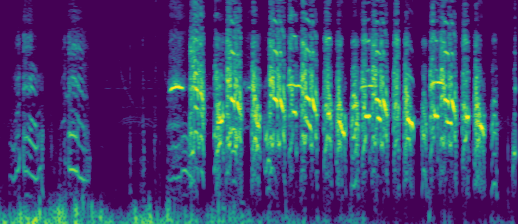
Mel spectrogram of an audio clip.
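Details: Grey francolin calling after a short stretch of human voice: a rapid run of harsh, squeaky notes, high and densely repeated, keeps going without pause to the end.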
